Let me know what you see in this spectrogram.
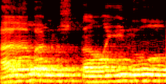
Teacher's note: kena Hamzahnya Hamzah wasal ketika disambungkan menjadi hilang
